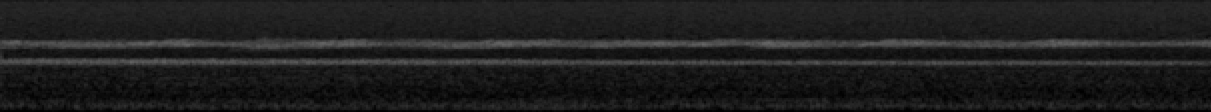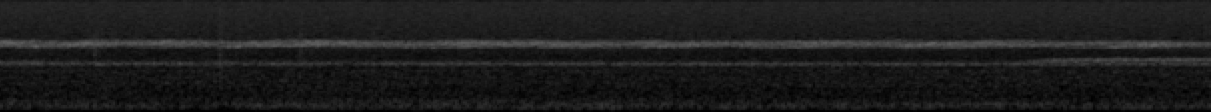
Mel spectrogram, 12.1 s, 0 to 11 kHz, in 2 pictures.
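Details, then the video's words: Spring peepers calling with American toads in Michigan on the night of April 24, 2025, under stars with some overcast; dense high peeping merges into a steady shrill band, while a lower, long toad trill runs continuously underneath. "Sounds of spring peepers and american toads"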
